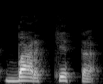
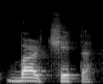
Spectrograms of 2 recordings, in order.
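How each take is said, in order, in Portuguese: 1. O consoante do meio é um k duro. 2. O consoante do meio é um ch suave. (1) "a pronúncia é Barqueta" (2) "e não Barchetta"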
